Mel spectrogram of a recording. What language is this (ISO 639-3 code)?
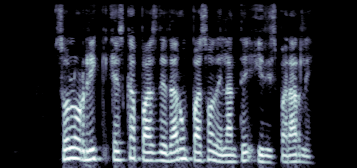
spa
